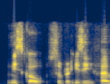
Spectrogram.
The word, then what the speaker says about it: Misko: my surname which is spelled like m-i-s-k-o misco super easy five letters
